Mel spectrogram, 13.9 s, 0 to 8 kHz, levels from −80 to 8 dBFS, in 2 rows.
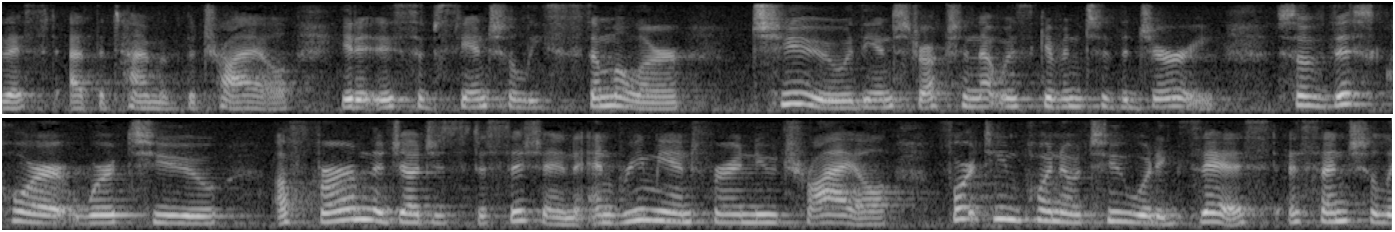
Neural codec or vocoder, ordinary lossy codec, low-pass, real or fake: none; AAC, 48 kbps; 7.2 kHz; real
